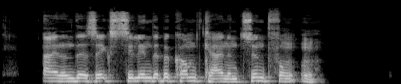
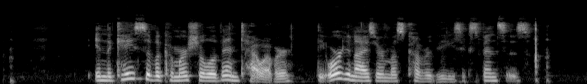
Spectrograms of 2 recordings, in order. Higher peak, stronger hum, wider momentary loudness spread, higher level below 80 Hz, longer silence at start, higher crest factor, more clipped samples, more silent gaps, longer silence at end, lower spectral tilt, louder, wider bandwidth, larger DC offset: about the same, -2 dBFS vs -2 dBFS; neither; second, 9 LU vs 12 LU; first, -48 dBFS vs -62 dBFS; first, 0.45 s vs 0.1 s; about the same, 14 dB vs 18 dB; neither; neither; first, 0.8 s vs 0.5 s; about the same, -4 dB/octave vs -4.5 dB/octave; first, -15 LUFS vs -19 LUFS; first, 14.5 kHz vs 9.4 kHz; neither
